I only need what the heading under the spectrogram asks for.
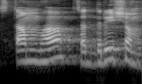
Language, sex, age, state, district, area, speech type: Sanskrit, male, 18-30, Assam, Nagaon, rural, spontaneous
